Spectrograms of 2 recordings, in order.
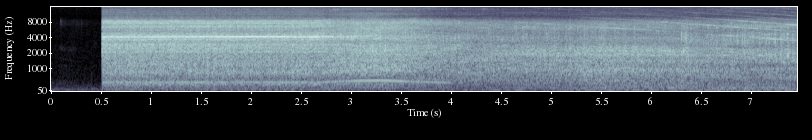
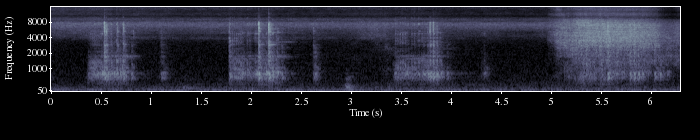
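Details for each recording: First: Yamaha T-Max 500 second generation, front wheel spun by a grinder, whine above 40 km/h: bearings checked, no play, greased; coasts down with only soft even hiss, no whine from bearings; speedometer drive sensor suspected. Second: Yamaha T-Max 500 second generation, front wheel spun by hand: dry high scraping ticks in bursts from a worn speedometer drive; whine above 40 km/h, wheel bearings found fine, no play.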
